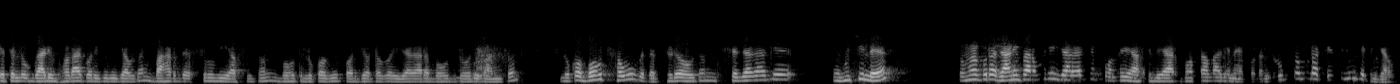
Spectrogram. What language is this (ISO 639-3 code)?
ori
